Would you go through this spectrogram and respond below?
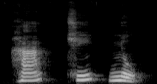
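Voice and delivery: "Ratinho" in three slow beats, ra-ti-nho; syllable by syllable. Shown as a demonstration. Teacher counting syllables aloud, "Ratinho" slowly broken up. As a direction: pause between the syllables of "Ratinho". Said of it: "três".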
